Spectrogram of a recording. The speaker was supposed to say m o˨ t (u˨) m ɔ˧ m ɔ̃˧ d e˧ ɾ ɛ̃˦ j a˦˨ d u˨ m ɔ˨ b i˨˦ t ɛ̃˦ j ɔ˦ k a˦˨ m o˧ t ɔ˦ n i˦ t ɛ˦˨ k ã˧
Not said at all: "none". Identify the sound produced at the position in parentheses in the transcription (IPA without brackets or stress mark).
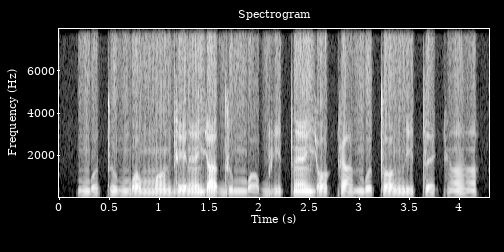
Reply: u˨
